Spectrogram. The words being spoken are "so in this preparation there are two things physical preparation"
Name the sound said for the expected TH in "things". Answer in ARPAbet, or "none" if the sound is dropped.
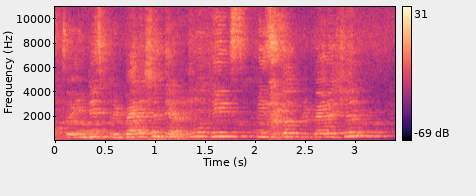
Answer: T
